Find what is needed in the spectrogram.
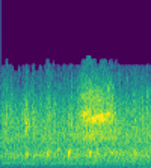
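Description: A large stadium crowd applauding in a steady ovation.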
